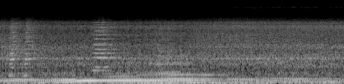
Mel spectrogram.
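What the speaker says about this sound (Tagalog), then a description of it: "Ganyan kahaba yung traffic dito mga lods." Busy city street in Baguio with a long line of stalled traffic, a car horn sounding near the start over the steady rumble of idling and creeping engines close by, continuous throughout.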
